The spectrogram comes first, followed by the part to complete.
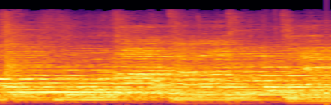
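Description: A congregation singing a gospel hymn together, many voices on held notes with an instrument accompanying.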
